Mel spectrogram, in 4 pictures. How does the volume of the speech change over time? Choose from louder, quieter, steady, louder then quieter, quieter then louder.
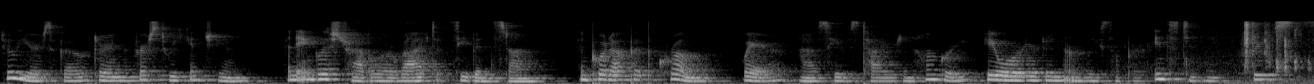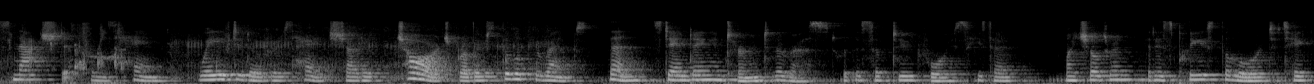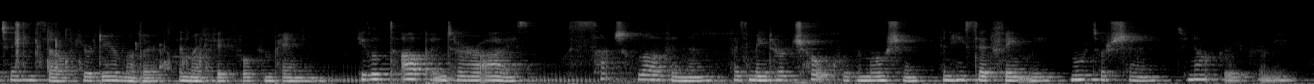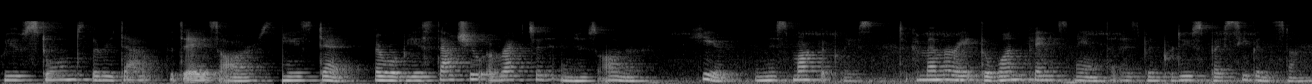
steady.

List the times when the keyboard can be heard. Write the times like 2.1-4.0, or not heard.
12.4-14.4, 26.4-28.4.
